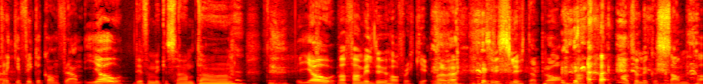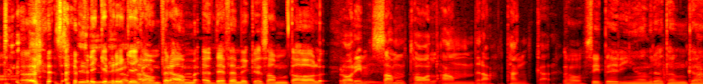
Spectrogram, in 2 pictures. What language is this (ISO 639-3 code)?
swe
